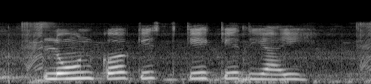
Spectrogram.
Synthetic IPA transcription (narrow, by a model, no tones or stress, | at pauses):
loːnkokɪst̪keked̪ɪjaːeː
